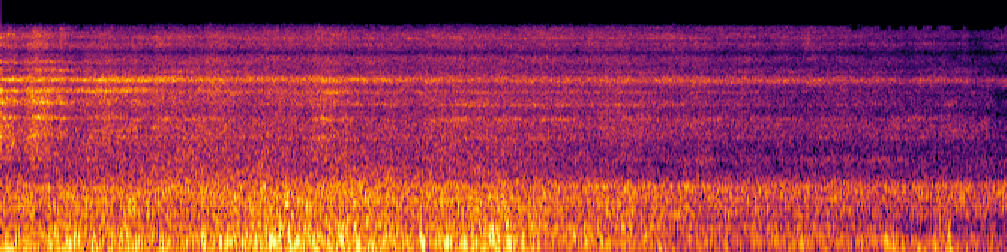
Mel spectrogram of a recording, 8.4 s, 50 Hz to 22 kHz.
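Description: A class 156 diesel multiple unit, 156470, passes through Edge Hill station in Liverpool with a loud, close rumble of engine and wheels and high squealing tones that fade slightly as it moves away.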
